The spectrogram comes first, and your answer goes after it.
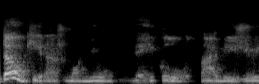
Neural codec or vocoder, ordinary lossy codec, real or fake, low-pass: none; Opus, 16 kbps; real; 9.9 kHz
